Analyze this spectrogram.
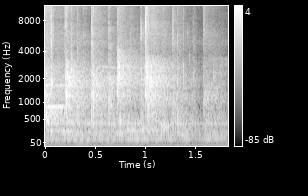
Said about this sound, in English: Give me a hand clap to encourage me.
